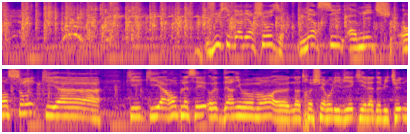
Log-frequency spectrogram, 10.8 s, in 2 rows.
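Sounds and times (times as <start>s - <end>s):
audience applauding the musicians: 0.0s - 7.7s
speech: 2.8s - 10.8s.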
